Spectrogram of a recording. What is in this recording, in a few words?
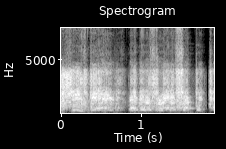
announce kill player, combine suppressor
